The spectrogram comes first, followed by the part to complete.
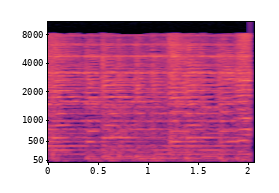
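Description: Instrumental film soundtrack music: sustained chords over a steady bass line.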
